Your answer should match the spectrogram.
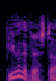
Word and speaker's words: Buena Vista: Yeah, it's and that's Buena Vista. They actually pronounce it Buena Vista. – Oh, Buena Vista.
